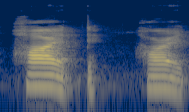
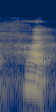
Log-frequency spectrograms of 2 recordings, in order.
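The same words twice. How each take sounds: First: "Hard" with a curled American R; careful, drawn-out American "Hard", R sounded; American pronunciation. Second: "hard" the British way, no R sound; non-rhotic British "hard", long open vowel; British pronunciation. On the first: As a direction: curl the tongue back on the R in "Hard". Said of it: "Đấy là trong Anh Mỹ". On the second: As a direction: say "hard" as "hahd", R dropped. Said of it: "còn Anh Anh thì chúng ta có thể phát âm là". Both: Shown as a demonstration.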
